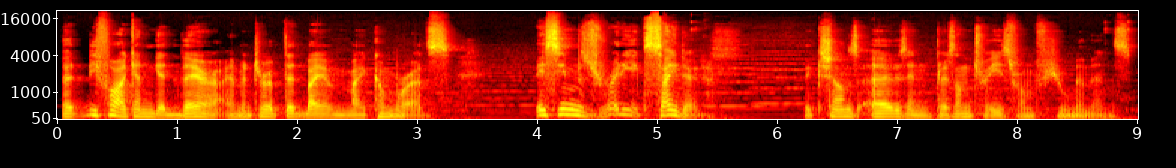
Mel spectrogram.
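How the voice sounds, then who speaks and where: A man's voice: on the low side, big pitch swings, measured pace, creaky, faint music behind. A man streaming a visual novel, reading the narration aloud and adding casual reactions.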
